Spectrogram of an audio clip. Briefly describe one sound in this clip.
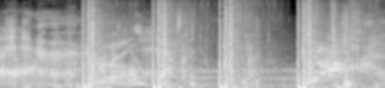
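Loud gunshots from a pistol ring out several times, each with a short echo.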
